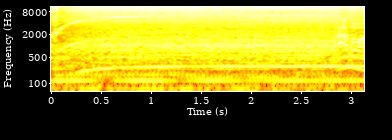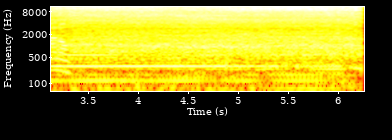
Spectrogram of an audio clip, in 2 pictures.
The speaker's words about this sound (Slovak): To je prosím pekne vysávač a teda vždy, keď som prišla domov, tak buď sa už vysávalo, alebo teda mala som ho pripravený a muselo sa ísť vysávať a samozrejme prišlo to mne.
